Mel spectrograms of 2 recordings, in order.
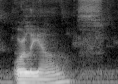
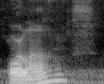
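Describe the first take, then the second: First: Orleans? said as or-lee-ahns, rising; testing Orleans with a French lean and a question; unsure pronunciation try. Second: Orleans? said or-lahns with a nasal vowel, rising; second pronunciation try. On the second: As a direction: try Orleans again, more French. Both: Shown as a demonstration. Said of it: "I don't know".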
